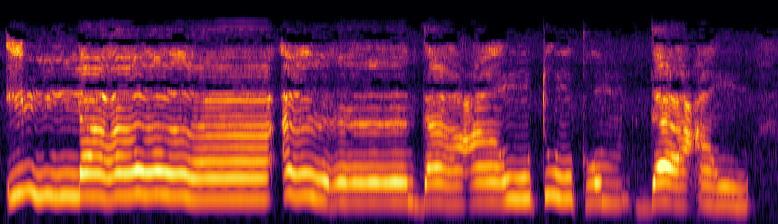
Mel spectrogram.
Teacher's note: da di sini lembut sebutannya, bukan tebal, ya. Illa da'autukum, da'au.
